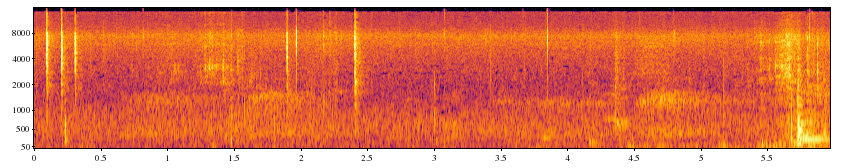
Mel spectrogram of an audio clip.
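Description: Scattered sharp knocks and taps of boots and trekking poles on a wooden shelter step as a hiker kicks snow off his boot. A quick cluster comes just at the start and a few more about two seconds in, over a faint steady hiss.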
